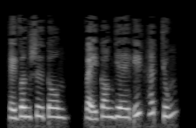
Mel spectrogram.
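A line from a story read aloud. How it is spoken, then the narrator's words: Relieved loud laugh. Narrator (Vietnamese): Phi bồng lòng an tâm, cười lớn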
